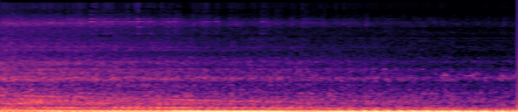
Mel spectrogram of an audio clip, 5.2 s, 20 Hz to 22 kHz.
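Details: Jaguar XKR (X100) V8 blipped after genuine Denso coil packs were fitted on Bank 1: a deep rumble that stumbles unevenly. Multiple-misfire pending codes, open loop and restricted performance have returned.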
